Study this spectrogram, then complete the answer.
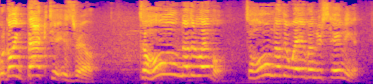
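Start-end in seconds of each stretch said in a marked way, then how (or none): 0.0-1.4 stress on "back" with a falling tune. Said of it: "We're not going to Israel".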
